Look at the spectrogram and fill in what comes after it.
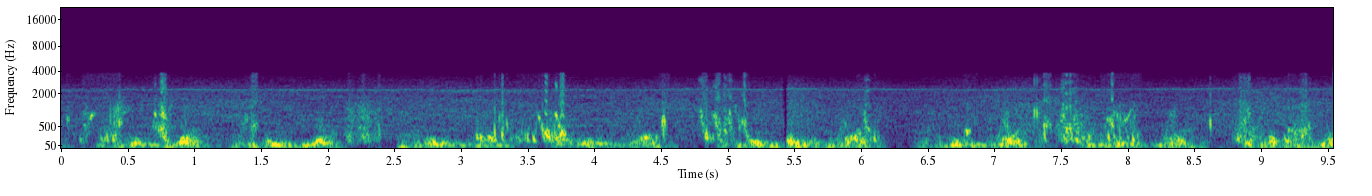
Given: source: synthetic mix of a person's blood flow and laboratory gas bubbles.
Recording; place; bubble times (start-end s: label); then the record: Doppler ultrasound of blood flow; precordium
0.03-0.09 s: bubbles
0.14-0.55 s: bubbles
0.67-0.84 s: bubbles
1.36-1.49 s: bubbles
2.12-2.43 s: bubbles
3.09-3.85 s: bubbles
4.47-4.57 s: bubbles
4.77-5.21 s: bubbles
5.96-6.15 s: bubbles
6.76-6.88 s: bubbles
7.27-8.12 s: bubbles
8.58-8.66 s: bubbles
8.77-9.04 s: bubbles
9.15-9.39 s: bubbles
From the record:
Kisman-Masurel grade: 242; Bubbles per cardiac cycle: several, 3 to 8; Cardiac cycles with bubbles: 100%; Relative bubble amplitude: moderate (0.250 to 0.450); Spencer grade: 3 (all of the cardiac periods contain showers or single bubble signals, but not dominating or overriding the cardiac motion signals); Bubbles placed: only in the low amplitude regions of the cardiac cycle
